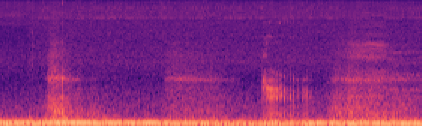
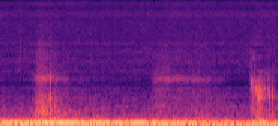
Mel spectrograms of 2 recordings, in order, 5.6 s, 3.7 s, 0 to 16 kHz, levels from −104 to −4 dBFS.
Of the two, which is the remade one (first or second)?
second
